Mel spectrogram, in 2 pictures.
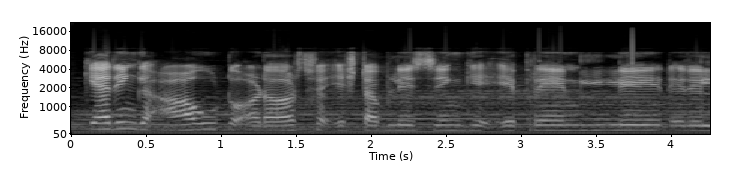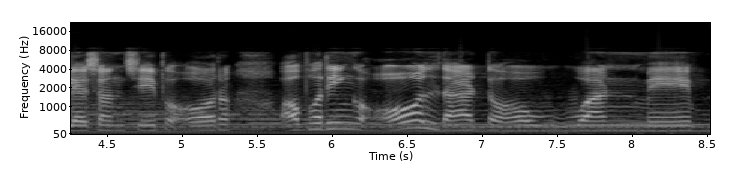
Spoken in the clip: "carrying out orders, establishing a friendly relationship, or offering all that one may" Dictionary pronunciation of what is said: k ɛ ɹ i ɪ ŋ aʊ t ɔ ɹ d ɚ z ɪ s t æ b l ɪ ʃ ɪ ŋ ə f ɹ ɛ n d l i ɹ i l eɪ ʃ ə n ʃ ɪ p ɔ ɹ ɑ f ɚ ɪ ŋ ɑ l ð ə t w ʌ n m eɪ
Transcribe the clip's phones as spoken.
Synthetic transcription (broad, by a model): k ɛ ɹ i ŋ aʊ t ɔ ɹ d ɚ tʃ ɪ s t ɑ b l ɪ s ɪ ŋ ə p ɹ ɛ n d l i ɹ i l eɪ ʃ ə n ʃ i p ɔ ɹ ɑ p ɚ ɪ ŋ ɑ l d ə t w ʌ n m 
